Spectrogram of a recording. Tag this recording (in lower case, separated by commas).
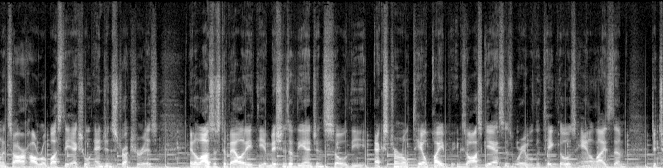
music, speech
